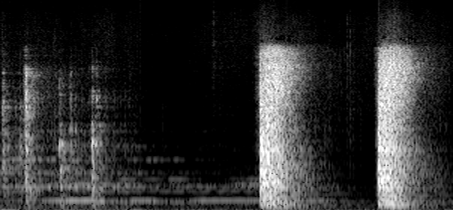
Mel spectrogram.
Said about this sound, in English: I stopped for a second outside her door, long enough to catch my breath and get the gun out of my pocket. Then I opened the door.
